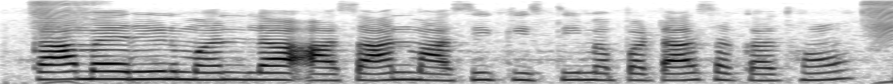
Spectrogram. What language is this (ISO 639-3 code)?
hne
